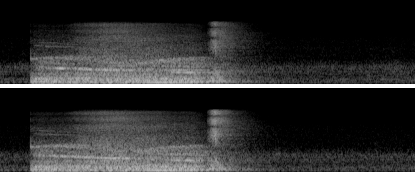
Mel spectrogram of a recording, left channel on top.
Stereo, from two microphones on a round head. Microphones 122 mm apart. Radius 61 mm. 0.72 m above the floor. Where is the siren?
25° right (ahead or behind), 9 m; by 2.0 s 20° right (ahead or behind), 9.5 m.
